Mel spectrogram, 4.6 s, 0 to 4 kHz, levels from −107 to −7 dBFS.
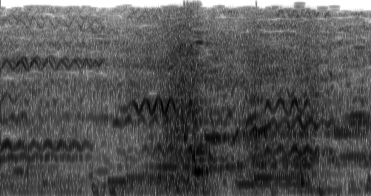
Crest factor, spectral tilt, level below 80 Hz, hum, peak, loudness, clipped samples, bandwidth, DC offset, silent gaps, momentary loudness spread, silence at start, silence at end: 14 dB; -10.5 dB/octave; -30 dBFS; none; 0 dBFS; -13 LUFS; under 0.1%; 4 kHz; under 0.1%; none; 11 LU; 0 s; 0 s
